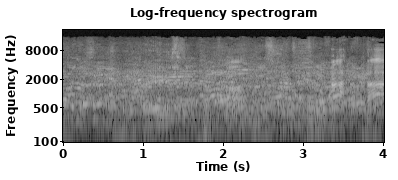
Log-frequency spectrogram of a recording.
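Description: Several people talking at once in an excited, indistinct chatter, with no single clear voice.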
